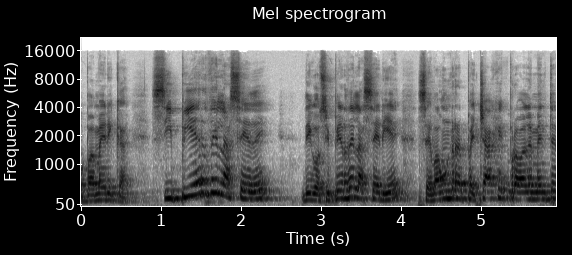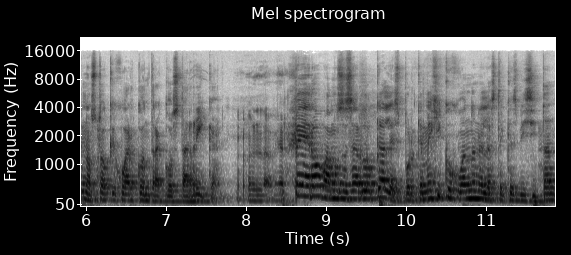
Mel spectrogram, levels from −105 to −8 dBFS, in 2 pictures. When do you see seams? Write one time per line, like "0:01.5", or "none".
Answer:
0:05.3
